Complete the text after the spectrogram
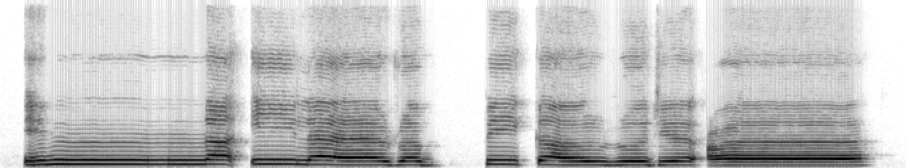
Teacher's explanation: Noon mushaddad, a 2-second gunna sound. We're going to spend 2 seconds on this and make a deep nasal sound. 2-second timing here.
